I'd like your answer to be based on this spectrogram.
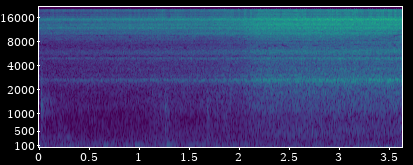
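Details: Steady high-pitched hiss rising as gas flow is increased through a Boussignac CPAP valve with mask, filter and manometer on a simulated lung/mannequin, demonstrating use in infectious respiratory patients.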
